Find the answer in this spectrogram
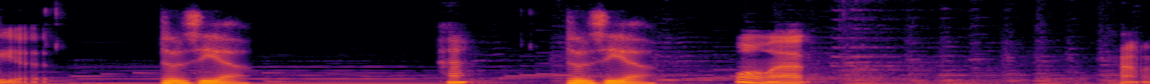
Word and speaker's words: ousia: Ousia.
